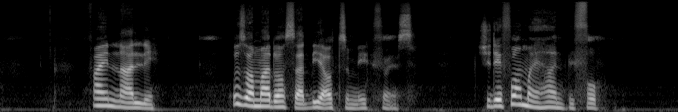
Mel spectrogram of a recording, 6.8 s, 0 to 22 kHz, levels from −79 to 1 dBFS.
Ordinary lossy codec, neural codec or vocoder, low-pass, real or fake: none; autoencoder, 48 kHz, 32 numbers a frame, DAC-VAE, trained on Japanese speech; none; fake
